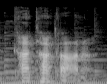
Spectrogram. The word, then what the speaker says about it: katakana: His name was localized as Mars, which was put down due to the vague pronunciation of the katanaka or katana, kat, katakana, katakana.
